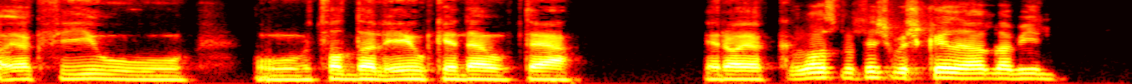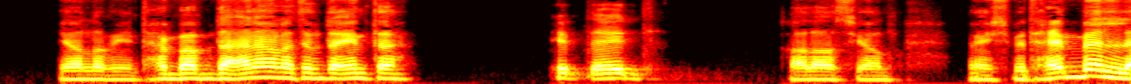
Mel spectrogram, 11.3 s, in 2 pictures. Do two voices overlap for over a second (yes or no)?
no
